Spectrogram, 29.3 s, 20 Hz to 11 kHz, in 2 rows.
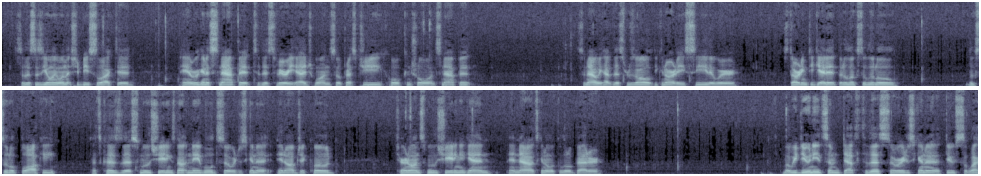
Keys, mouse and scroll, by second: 0.0 middle click, 1.1 z, 1.6 middle click, 2.5 middle click, 5.4 g, 6.8 middle click, 8.3 Tab, 13.8-14.2 middle drag, 14.4-15.8 middle drag, 18.5 scroll up 1, 20.7-21.7 drag, 21.7-23.3 middle drag, 23.4-23.8 middle drag, 24.2-26.1 middle drag, 26.1 Tab.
